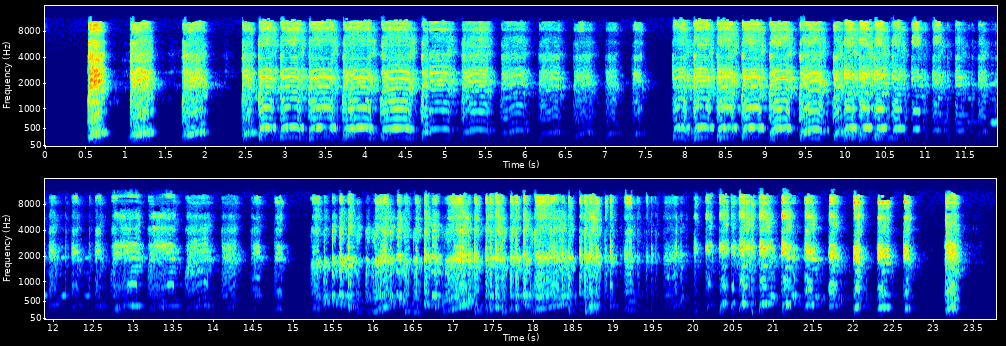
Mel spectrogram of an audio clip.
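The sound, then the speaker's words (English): An Archangel duck call blown in a mallard hen imitation: a few sharp single quacks, then long rapid runs of raspy quacks descending in pitch, repeated in several loud sequences with no talking. “It's a great duck call.”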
